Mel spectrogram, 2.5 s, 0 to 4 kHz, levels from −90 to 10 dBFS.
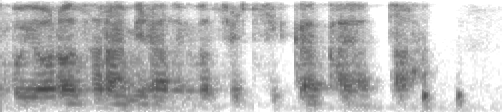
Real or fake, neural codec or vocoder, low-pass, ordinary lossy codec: real; none; 3.6 kHz; Opus, 16 kbps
